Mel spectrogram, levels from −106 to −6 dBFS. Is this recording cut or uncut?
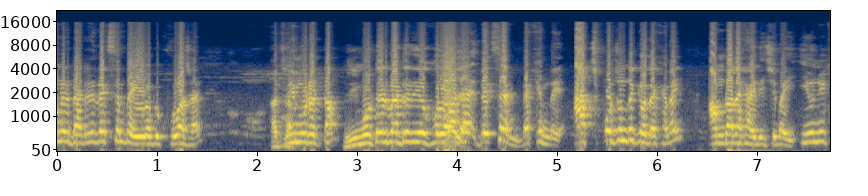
uncut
